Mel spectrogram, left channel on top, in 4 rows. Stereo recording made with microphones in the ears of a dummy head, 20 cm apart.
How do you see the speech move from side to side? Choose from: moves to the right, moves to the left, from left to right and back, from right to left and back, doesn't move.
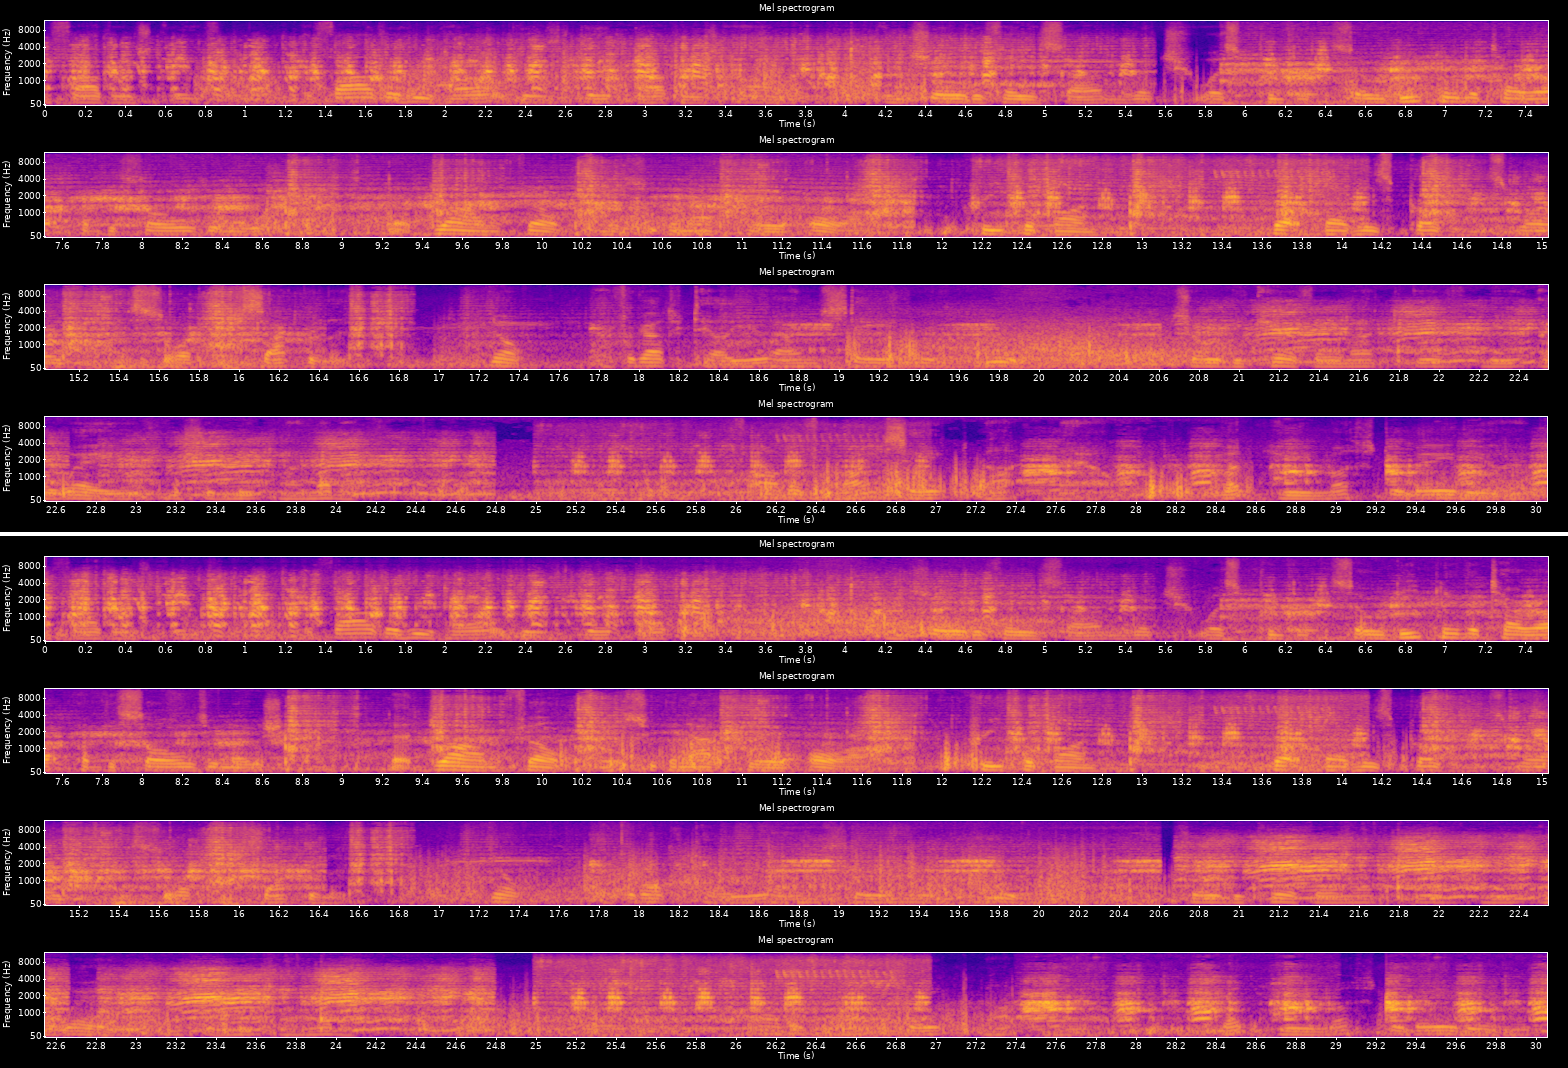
from left to right and back.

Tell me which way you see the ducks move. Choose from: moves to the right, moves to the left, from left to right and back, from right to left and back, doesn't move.
from right to left and back.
